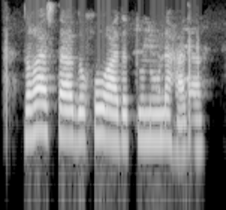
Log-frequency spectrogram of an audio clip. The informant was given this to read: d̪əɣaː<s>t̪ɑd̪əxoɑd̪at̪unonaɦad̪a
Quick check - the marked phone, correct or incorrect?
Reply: correct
